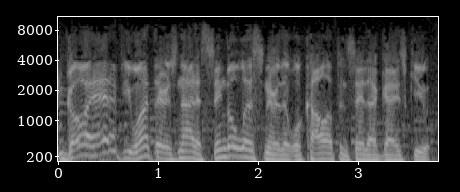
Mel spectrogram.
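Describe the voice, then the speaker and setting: A man's voice: medium pitch, lively intonation, fast talker, sharp tone. A man hosting a radio show, bantering casually with callers and co-host in a teasing, opinionated way. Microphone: radio studio microphone. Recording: music behind the voice. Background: music.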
